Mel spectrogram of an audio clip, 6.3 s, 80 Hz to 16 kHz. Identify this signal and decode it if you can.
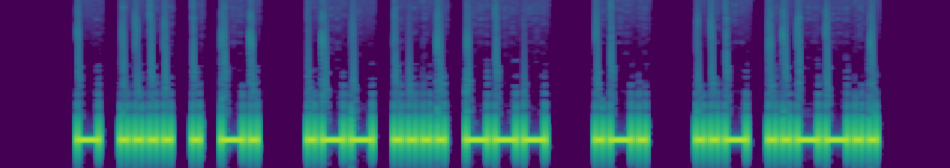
Morse code, heard as a keyed tone, about 25 wpm, 700 Hz. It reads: THEN WHO R U?
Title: Sentences from Top 100 Words and Abbreviations 25wpm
